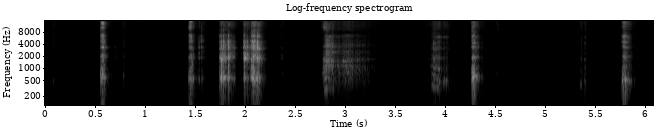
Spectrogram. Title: He just wont stop burping its awsome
